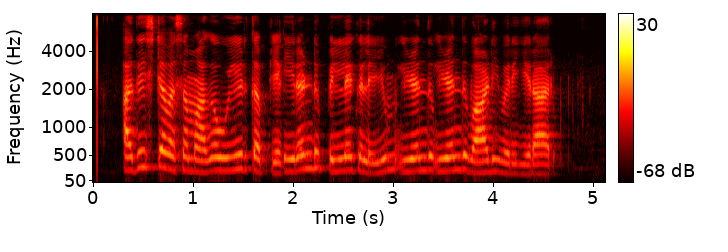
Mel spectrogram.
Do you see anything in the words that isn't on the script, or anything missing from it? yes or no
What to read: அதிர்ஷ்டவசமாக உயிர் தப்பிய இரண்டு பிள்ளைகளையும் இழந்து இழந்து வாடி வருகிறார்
no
